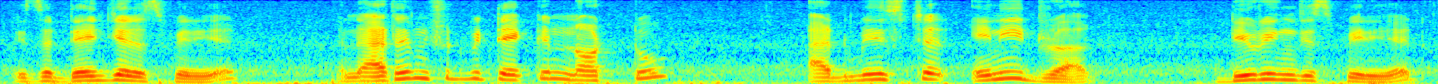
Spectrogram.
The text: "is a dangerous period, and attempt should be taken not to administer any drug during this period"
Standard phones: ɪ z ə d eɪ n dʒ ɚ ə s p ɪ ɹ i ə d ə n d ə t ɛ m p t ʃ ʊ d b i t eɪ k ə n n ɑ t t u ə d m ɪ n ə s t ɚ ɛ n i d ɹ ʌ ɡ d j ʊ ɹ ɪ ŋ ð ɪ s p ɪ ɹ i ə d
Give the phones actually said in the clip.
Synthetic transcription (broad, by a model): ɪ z ə d eɪ n dʒ ɚ ə s p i ɹ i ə d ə n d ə t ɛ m t ʃ ʊ d b i t eɪ k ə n n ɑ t t u ə d m ɪ n ə s t ɚ ɛ n i d ɹ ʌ ɡ d j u ɹ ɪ ŋ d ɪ s p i ɹ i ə d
